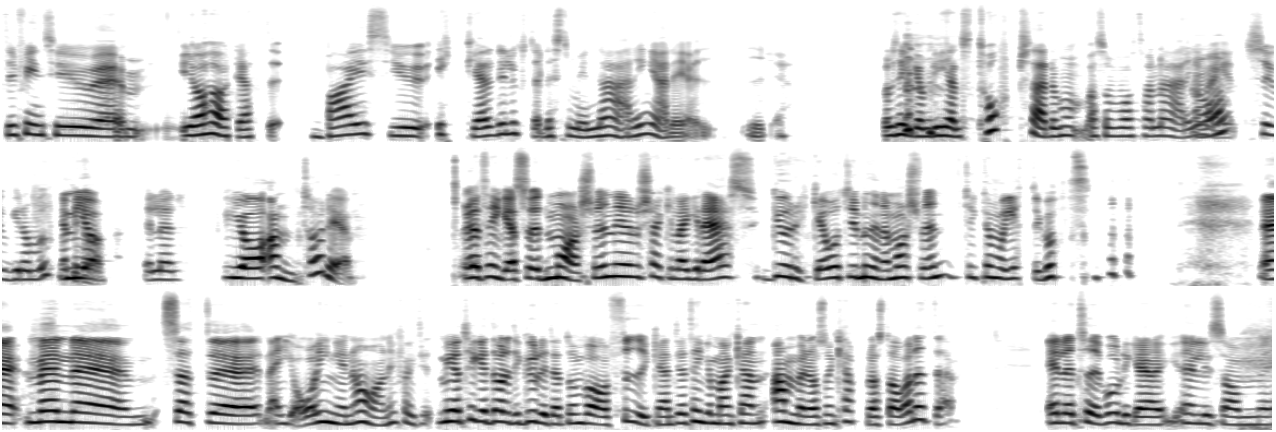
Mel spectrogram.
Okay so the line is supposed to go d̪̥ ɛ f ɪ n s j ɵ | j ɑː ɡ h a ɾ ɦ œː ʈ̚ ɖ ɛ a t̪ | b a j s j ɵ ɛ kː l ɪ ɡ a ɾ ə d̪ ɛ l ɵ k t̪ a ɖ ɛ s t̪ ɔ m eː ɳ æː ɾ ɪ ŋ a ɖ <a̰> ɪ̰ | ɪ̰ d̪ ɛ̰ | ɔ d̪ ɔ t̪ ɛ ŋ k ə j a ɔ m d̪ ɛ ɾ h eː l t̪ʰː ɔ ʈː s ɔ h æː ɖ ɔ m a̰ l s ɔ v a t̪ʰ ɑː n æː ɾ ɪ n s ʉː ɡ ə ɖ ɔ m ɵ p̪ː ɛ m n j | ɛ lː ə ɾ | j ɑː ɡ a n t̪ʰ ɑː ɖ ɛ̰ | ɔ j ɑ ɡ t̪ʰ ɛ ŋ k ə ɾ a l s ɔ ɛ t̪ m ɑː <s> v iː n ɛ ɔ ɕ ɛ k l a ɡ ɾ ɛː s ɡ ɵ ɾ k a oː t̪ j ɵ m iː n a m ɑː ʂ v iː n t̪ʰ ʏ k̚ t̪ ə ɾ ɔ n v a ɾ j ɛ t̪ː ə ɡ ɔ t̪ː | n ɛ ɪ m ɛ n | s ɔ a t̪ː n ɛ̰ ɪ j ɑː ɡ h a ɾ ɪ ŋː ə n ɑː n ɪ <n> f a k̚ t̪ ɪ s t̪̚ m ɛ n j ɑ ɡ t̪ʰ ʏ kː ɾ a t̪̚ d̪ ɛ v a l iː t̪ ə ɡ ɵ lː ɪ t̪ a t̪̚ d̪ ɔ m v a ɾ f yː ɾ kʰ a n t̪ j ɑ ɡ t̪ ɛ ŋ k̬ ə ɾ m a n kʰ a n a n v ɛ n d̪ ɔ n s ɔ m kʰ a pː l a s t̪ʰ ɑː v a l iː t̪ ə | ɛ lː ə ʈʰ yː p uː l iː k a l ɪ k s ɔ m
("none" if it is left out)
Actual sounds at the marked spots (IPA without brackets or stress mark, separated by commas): ɛ̰, ʂ, ŋ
